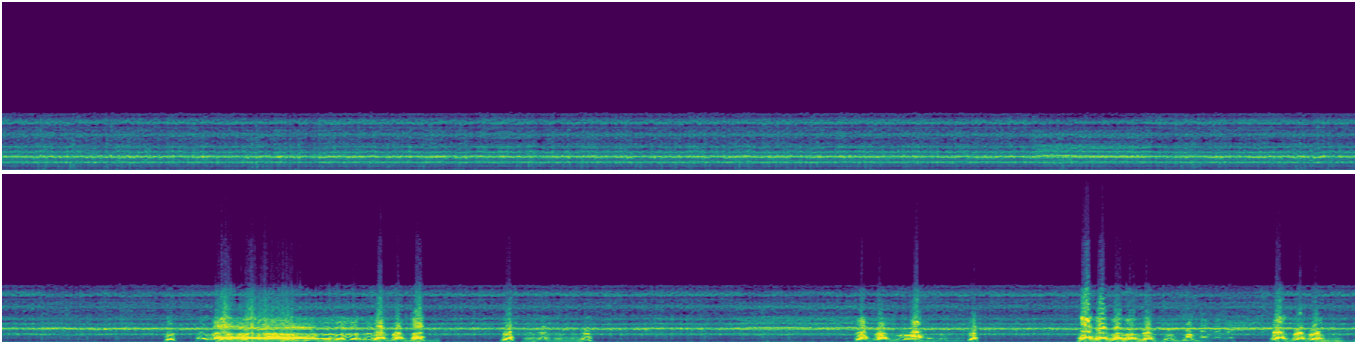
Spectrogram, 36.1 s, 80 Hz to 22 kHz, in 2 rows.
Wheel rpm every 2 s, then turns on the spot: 160, 160, 160, 160, 160, 160, 160, 160, 160, 170, 160, 160, 160, 160, 160, 160, 160, 160.
none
